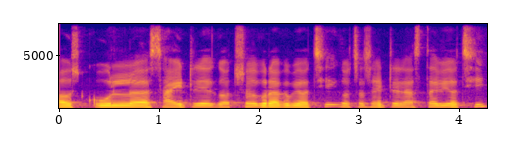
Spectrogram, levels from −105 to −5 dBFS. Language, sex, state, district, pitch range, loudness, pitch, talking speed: Odia, male, Odisha, Malkangiri, 140-150 Hz, -18 LUFS, 145 Hz, 155 wpm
